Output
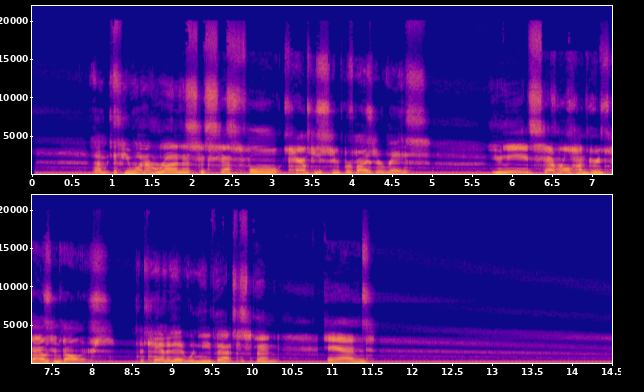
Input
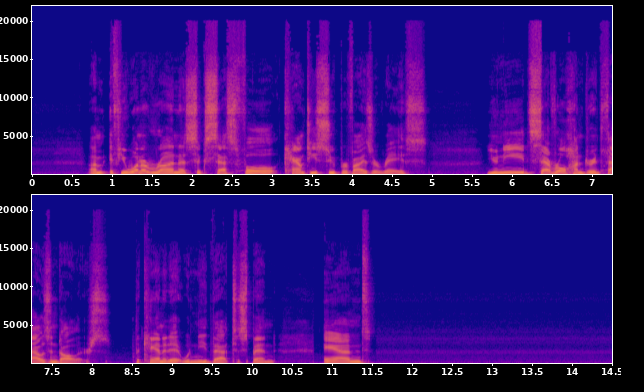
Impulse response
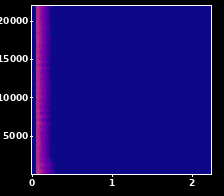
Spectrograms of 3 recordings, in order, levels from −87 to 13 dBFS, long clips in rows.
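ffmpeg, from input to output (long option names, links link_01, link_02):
-filter_complex "[0:a]afftfilt=real='re*pow(10,23/40*sin(2*PI*(1.3*log(max(b,1)*sr/1024/100)/log(2)-(-0.25)*(pts-256)/sr)))':imag='im*pow(10,23/40*sin(2*PI*(1.3*log(max(b,1)*sr/1024/100)/log(2)-(-0.25)*(pts-256)/sr)))':win_size=1024:overlap=0.75,highshelf=frequency=4000:width_type=q:width=3:gain=-6.5,asplit=2[link_01][link_02];[link_02]alimiter=limit=-12dB:level=0:latency=1:release=22,volume=0dB[link_03];[link_01][link_03]amix=inputs=2:normalize=0,aeval=exprs='val(0)+0.0355*(sin(2*PI*60*n/s)+sin(2*PI*2*60*n/s)/2+sin(2*PI*3*60*n/s)/3+sin(2*PI*4*60*n/s)/4+sin(2*PI*5*60*n/s)/5)':channel_layout=same,acrossover=split=4400[link_04][link_05];[link_04]adelay=50[link_06];[link_06][link_05]amix=inputs=2:normalize=0"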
